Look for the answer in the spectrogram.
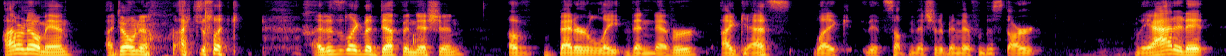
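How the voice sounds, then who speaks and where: A man's voice: mid-range voice, moderate pace, fairly bright tone, no echo. A man co-hosting a podcast, chatting casually and thinking aloud a little hesitantly. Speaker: podcast co-host. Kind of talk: casual chat.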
